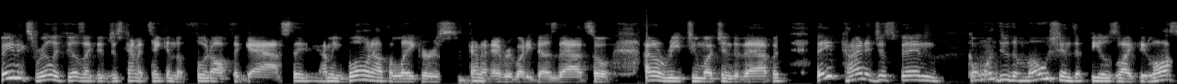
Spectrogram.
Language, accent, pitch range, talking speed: English, American, 145-185 Hz, 245 wpm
